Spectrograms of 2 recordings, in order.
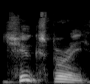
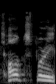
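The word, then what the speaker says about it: Tewkesbury: just a minor point it's tewksbury it's and that's just that's just a weird english pronunciation topic he's famous for this mispronunciation it's kind of his thing yeah talksbury sounds cool i never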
